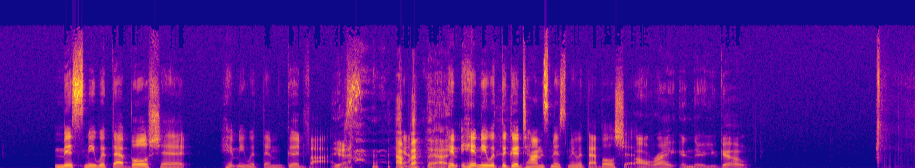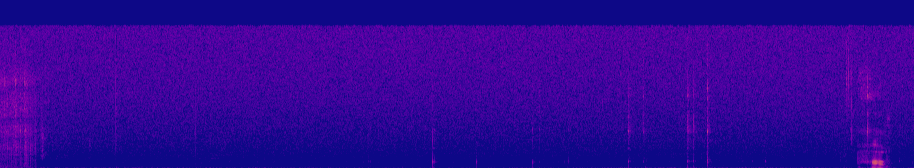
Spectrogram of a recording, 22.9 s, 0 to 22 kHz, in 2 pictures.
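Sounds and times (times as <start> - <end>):
speech: 0.7 - 9.5
laughter: 4.2 - 6.7
candle wick crackling, hissing and spitting: 10.9 - 12.1.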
